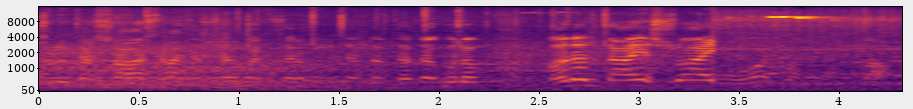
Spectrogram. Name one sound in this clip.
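A wood fire crackles close by.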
